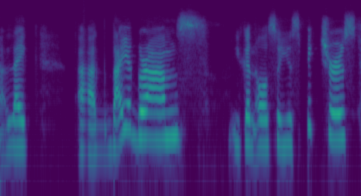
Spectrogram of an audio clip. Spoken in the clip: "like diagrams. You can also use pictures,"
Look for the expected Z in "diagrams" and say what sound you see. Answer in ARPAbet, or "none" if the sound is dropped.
S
